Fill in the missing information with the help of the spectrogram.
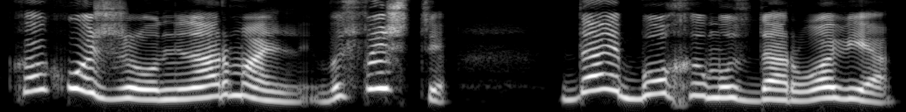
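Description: A woman's voice: high-pitched, sing-song, moderate pace, dry recording, studio quality. A woman reading a storybook voices a rambling, wistful old sailor who talks in a confiding way. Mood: teasing. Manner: rambling, confiding, calls the boy "brother".

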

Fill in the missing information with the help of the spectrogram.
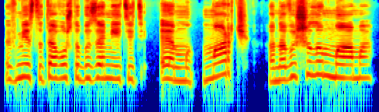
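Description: A woman reading aloud, voicing an outspoken teenage girl who talks briskly and exclaims. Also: high voice, steady tone, smooth, no room sound, clean studio sound, voice pushed up, lightly acted. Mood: lively.

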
